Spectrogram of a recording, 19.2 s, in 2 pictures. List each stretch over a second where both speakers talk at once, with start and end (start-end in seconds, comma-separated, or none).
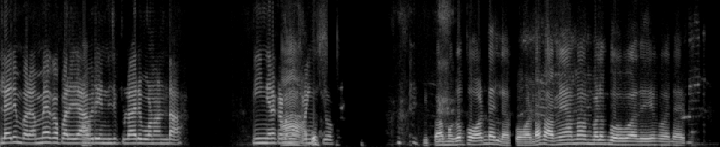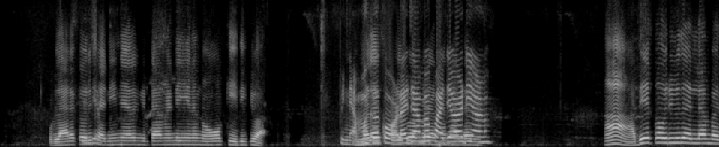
14.3-16.0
